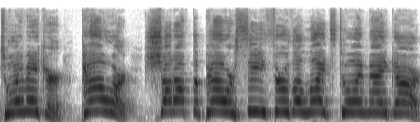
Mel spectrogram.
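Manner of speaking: shrill, very high screamed yell. Recounting a game moment, calling out to another character; retelling own scream. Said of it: "I just start screaming like".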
